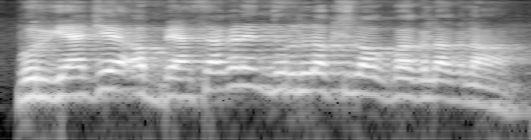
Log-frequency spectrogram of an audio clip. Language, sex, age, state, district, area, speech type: Goan Konkani, male, 45-60, Goa, Canacona, rural, spontaneous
